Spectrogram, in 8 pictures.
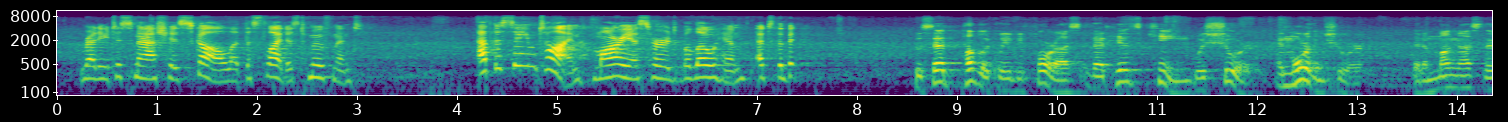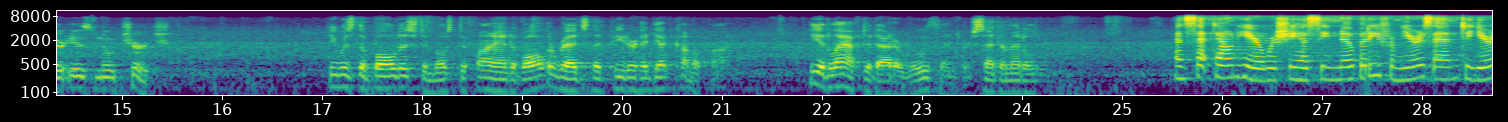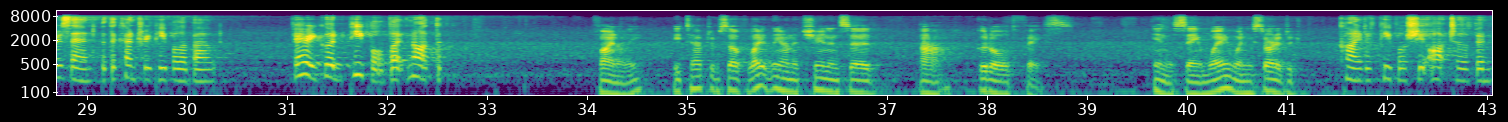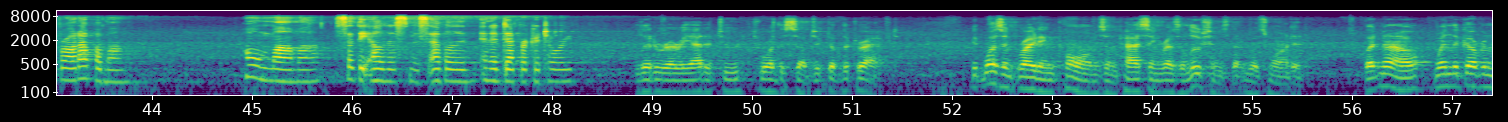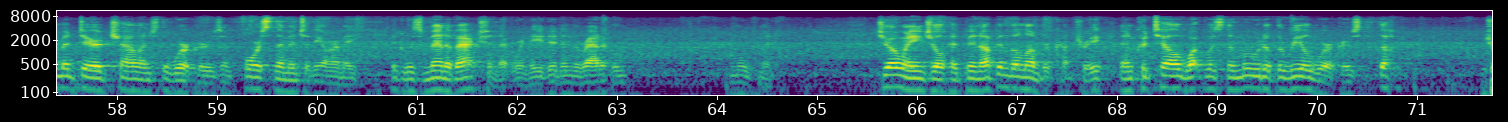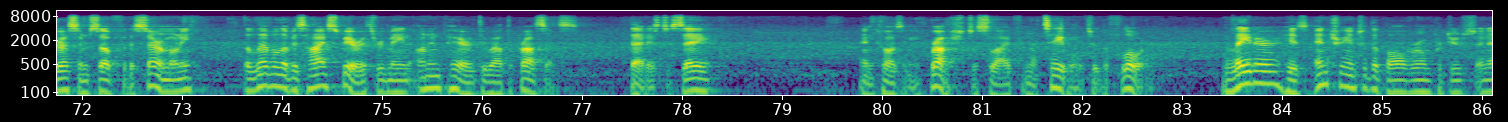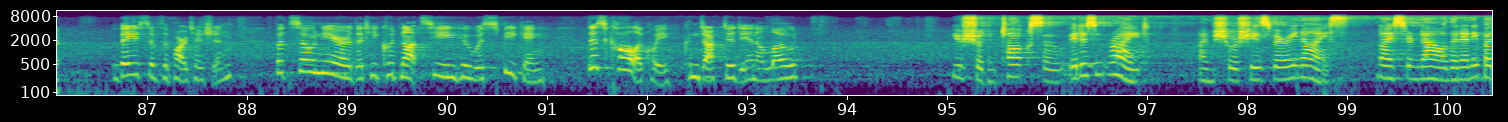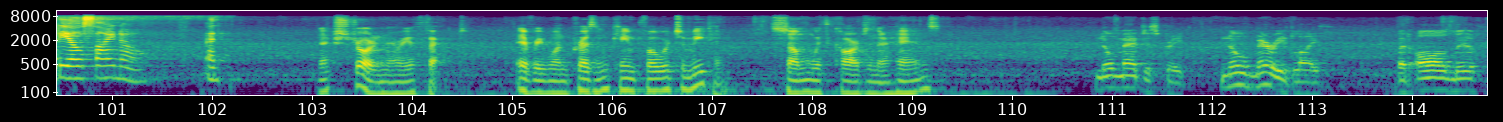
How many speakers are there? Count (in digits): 5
